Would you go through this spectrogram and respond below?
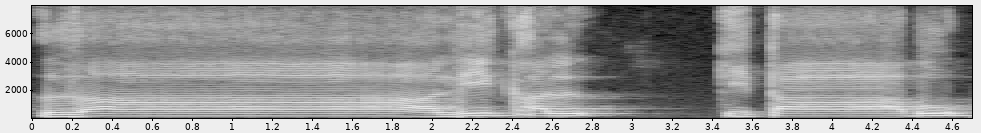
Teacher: تا کے اوپر کھڑا زبر ہے، ایک الف کی مقدار، اس کو لمبا کر کے پڑھیں گے۔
